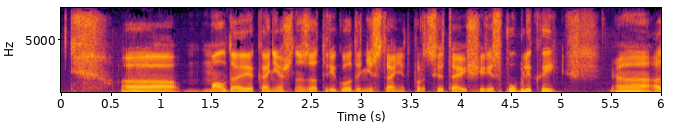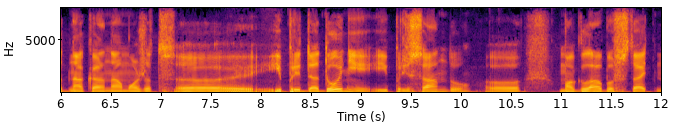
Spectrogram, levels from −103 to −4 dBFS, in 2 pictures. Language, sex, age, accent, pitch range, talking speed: Russian, male, 20-39, native, 105-135 Hz, 105 wpm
